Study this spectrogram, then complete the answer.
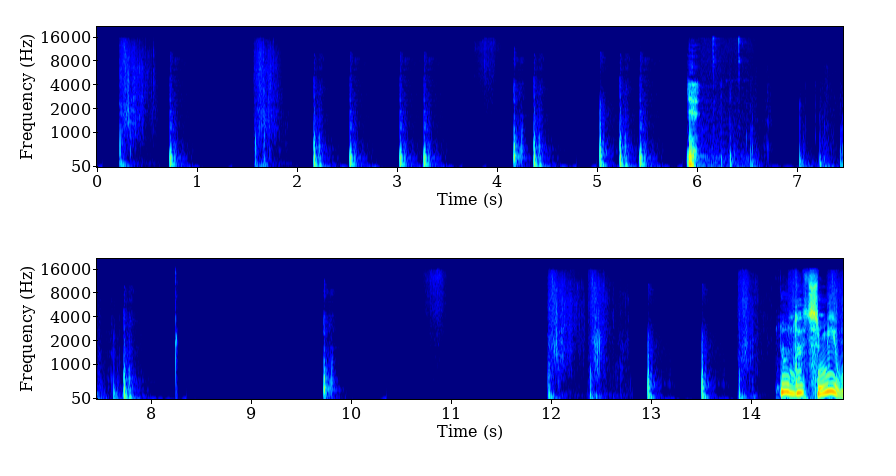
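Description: Footsteps tap softly and evenly on stone.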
